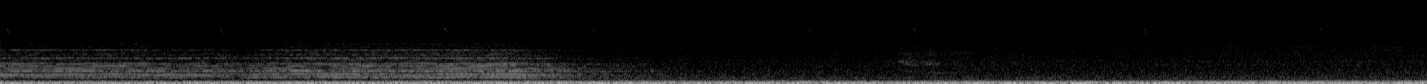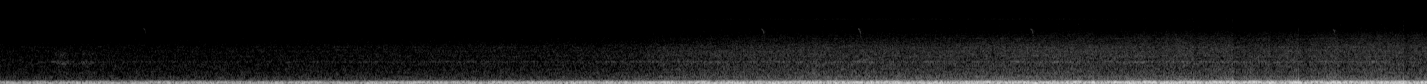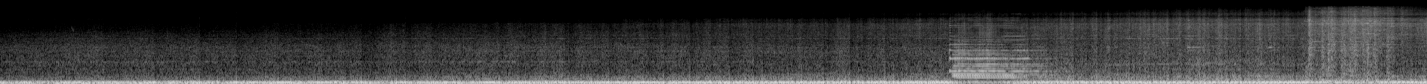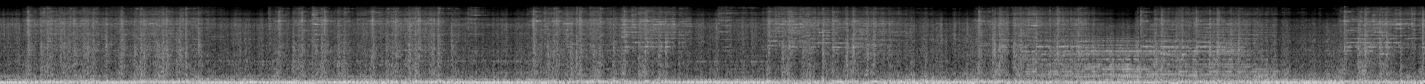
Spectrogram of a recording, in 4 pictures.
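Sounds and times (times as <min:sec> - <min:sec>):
train horn blast: 0:00.0 - 0:06.5, 0:38.0 - 0:39.4, 0:53.0 - 0:55.9
diesel locomotive rumbling: 0:00.0 - 0:57.0
wheels clattering over crossing: 0:41.2 - 0:57.0.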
